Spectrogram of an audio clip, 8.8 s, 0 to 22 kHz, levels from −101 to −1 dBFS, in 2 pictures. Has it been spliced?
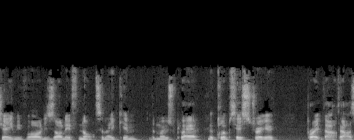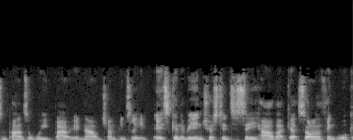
yes; 7 cuts; at 1.2 s, 1.9 s, 2.2 s, 2.6 s, 4.2 s, 5.7 s, 6.3 s

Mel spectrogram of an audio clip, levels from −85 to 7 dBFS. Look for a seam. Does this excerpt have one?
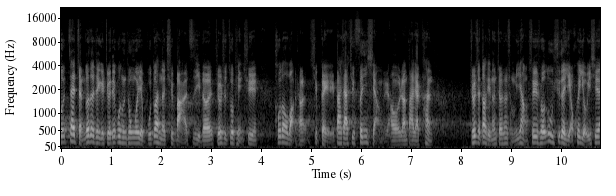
no; 0 cuts

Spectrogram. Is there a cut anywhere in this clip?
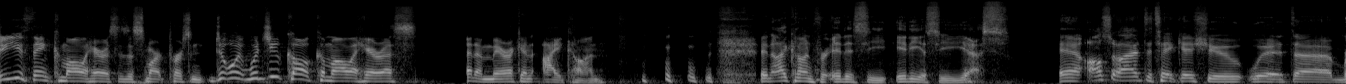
no; 0 cuts

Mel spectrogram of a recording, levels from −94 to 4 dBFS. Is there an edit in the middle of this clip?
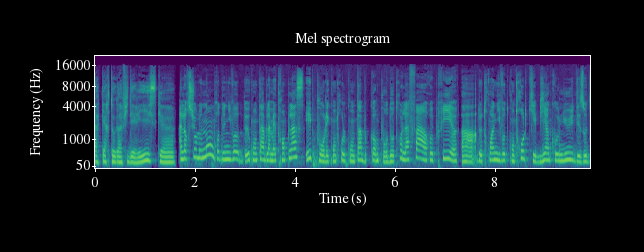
yes; 3 cuts; at 3.1 s, 6.1 s, 7.6 s

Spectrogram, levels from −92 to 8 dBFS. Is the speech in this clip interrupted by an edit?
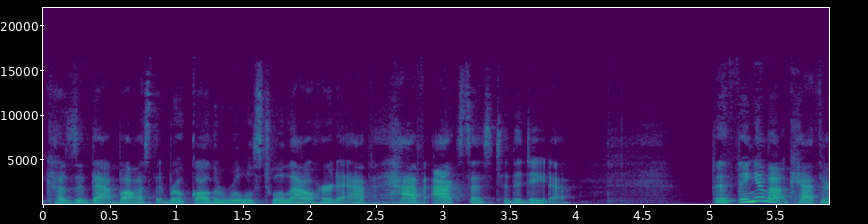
no; 0 cuts

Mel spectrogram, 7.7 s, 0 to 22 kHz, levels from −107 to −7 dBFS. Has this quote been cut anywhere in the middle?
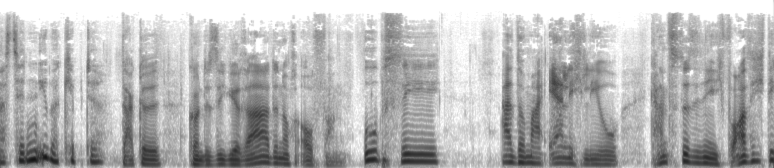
yes; 1 cut; at 3.5 s

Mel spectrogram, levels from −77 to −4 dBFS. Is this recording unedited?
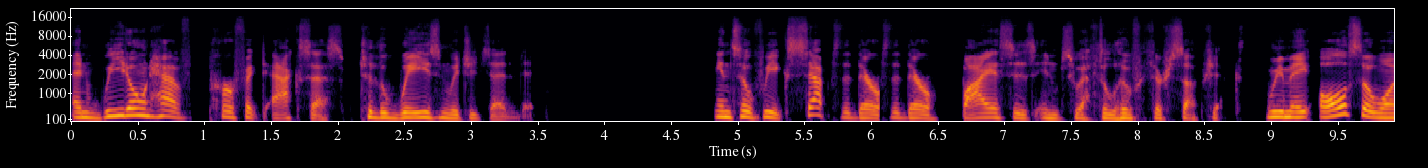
no; 3 cuts; at 6.1 s, 7.4 s, 8.9 s

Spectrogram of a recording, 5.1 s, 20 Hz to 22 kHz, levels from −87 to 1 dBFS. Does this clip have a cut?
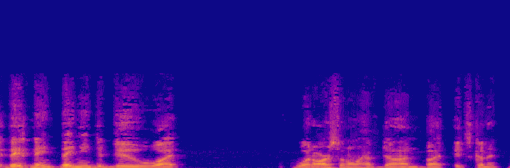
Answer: no; 0 cuts

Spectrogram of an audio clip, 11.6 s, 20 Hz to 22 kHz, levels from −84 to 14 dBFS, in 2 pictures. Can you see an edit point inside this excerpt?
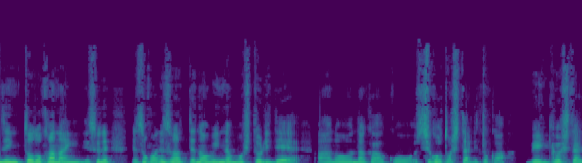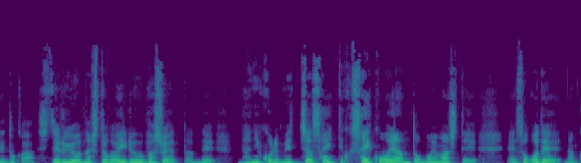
yes; 1 cut; at 3.1 s

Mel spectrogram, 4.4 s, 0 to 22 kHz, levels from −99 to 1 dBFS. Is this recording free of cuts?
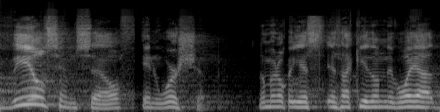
no; 2 cuts; at 1.3 s, 2.9 s

